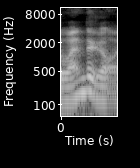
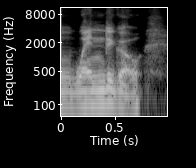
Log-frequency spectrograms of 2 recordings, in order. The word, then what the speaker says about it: wendigo: this now rhymes with it rhymes with splendo oh the wendigo yeah yeah similar like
